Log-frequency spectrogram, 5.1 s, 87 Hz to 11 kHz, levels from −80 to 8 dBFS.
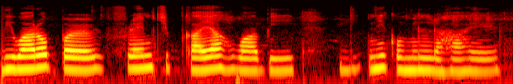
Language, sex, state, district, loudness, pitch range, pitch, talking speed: Hindi, female, Arunachal Pradesh, Papum Pare, -18 LUFS, 195-215 Hz, 200 Hz, 130 wpm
